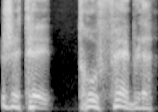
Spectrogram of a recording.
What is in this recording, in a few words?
defeat, fr; Cookie Run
